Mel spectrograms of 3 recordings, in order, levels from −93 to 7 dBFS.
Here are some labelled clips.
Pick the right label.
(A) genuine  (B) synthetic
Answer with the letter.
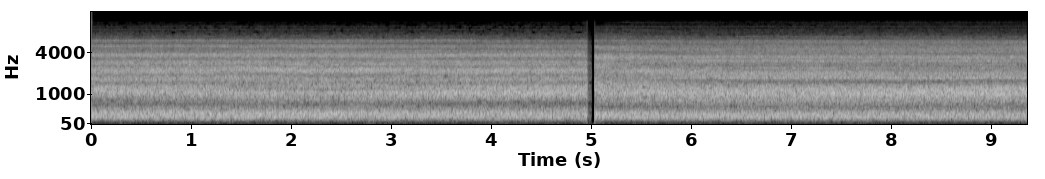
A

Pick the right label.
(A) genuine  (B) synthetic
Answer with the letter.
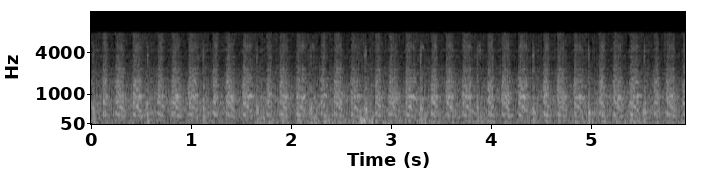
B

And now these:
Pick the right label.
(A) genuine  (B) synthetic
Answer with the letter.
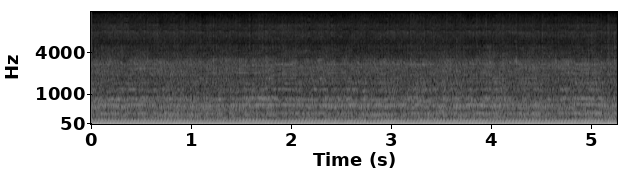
B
